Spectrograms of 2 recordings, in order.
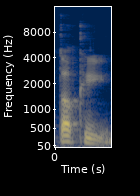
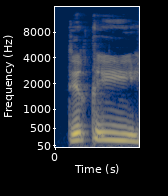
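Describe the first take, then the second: First: The first vowel is an a sound. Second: The first vowel is an i sound. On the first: This is the standard form of the name. "he's kind of pronouncing Taqi" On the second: This is how an Isfahani speaker says it. "he said with a Isfahani accent"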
